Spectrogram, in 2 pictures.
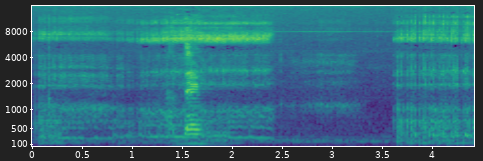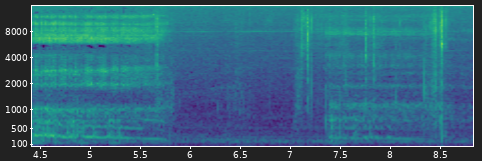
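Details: A dog guarding a chicken bone it won't give back growls in long rumbling stretches broken by pauses, with a woman's voice briefly audible between them.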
